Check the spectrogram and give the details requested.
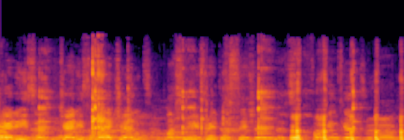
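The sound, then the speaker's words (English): Several sharp glassy clinks ring out at irregular moments, like glasses touched together in a toast, with indistinct voices murmuring underneath throughout. “I'm going to cheers myself.”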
